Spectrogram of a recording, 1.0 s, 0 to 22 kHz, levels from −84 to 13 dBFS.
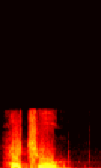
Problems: constant background noise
